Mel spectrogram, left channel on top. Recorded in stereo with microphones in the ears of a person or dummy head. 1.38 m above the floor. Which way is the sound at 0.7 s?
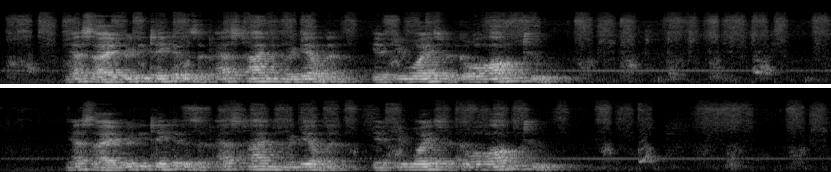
60° left (ahead or behind).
